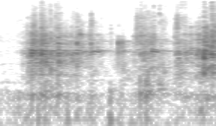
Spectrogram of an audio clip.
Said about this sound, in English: Going to have a drink of water. Dry mouth here.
